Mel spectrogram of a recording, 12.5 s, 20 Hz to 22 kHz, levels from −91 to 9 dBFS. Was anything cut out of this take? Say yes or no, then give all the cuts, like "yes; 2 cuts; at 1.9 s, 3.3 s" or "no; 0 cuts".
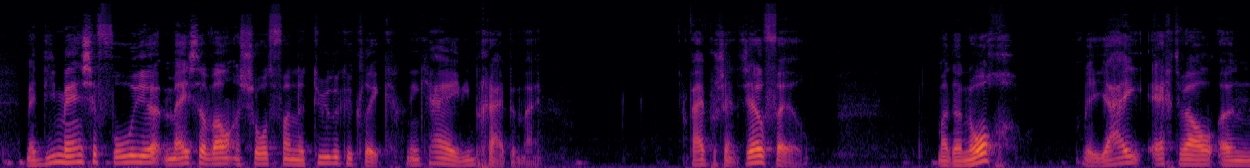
no; 0 cuts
